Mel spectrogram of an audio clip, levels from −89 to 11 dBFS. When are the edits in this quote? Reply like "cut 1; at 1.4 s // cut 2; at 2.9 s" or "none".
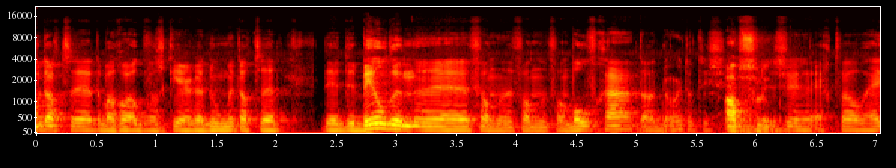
cut 1; at 5.2 s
